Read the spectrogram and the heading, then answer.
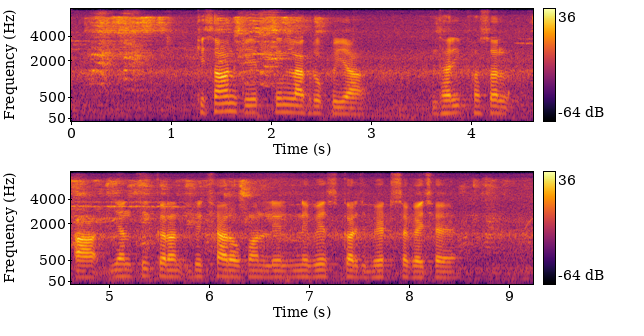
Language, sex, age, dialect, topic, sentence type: Maithili, male, 31-35, Eastern / Thethi, agriculture, statement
